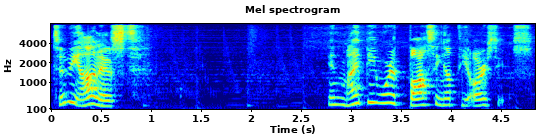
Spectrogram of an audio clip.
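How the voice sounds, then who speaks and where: A woman's voice: on the high side, measured pace. A woman giving casual commentary on her card game deck, chatty and thinking aloud as she plays. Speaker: gaming YouTuber. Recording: faint background music.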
